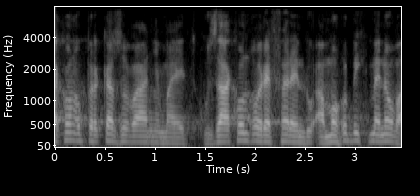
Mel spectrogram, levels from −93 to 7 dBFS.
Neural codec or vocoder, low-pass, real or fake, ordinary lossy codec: codec, 16 kHz, 2 kbps, FunCodec, trained on LibriTTS, 25 frames a second; 7.2 kHz; fake; Opus, 16 kbps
